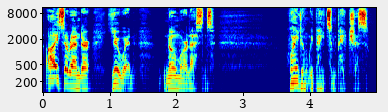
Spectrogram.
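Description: A man's voice: lowish voice, very animated, normal speed, husky, dry recording, clean studio sound, pitched above the performer's own voice. A man voicing a clever teenage boy patiently lecturing his little brothers.

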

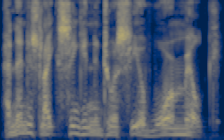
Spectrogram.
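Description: A man's voice: mid-range voice, normal speed, gravelly, a little mellow, no echo, clean studio sound. A man voicing a grizzled, grim old man-at-arms in an audiobook, with grave, rustic, plain speech. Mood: grim, hushed.

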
